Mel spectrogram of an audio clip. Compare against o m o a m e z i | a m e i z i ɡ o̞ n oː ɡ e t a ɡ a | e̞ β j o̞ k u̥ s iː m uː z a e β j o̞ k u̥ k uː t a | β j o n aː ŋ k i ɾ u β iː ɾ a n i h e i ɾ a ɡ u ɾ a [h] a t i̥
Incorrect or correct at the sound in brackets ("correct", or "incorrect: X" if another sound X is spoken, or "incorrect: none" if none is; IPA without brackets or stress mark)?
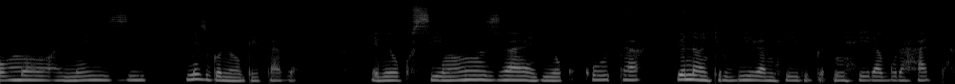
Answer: correct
